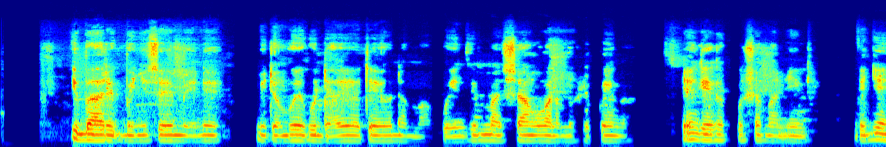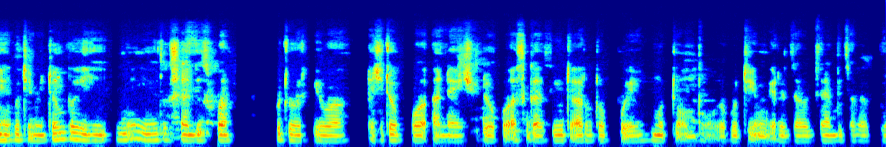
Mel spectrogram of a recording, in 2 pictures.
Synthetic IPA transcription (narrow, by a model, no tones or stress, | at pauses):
iɓaɾiɡwiɲisojeme̞ne | mito̞mbo̞je̞kudʱaijataiwonamaɡʱwenzimumaʃaŋɡokanamaʐokwe̞ŋɡa | ijaŋɡe̞jakak̚o̞ʃamaniŋɡi | ŋɡaɲajajekutimito̞mbo̞ijiimenijirouʃandiswa | kutorkiwaː | t͡ʃito̞p̚uwaʔanait͡ʃiɗoko̰a̰siŋɡaziikutia̰ɾikuto̞p̚uwemuto̞̰mbo̞̰we̞kutḭmwe̞̰ɾed͡zaud͡ziambid͡zakakija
